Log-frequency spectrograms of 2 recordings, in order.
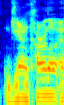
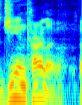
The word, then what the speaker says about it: Giancarlo: Uh, and we have a name for uh, Giancarlo's Giancarlo Esposito. That's how he says his name. I heard him pronounce his name, and I always thought it was Giancarlo, but it's Giancarlo.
